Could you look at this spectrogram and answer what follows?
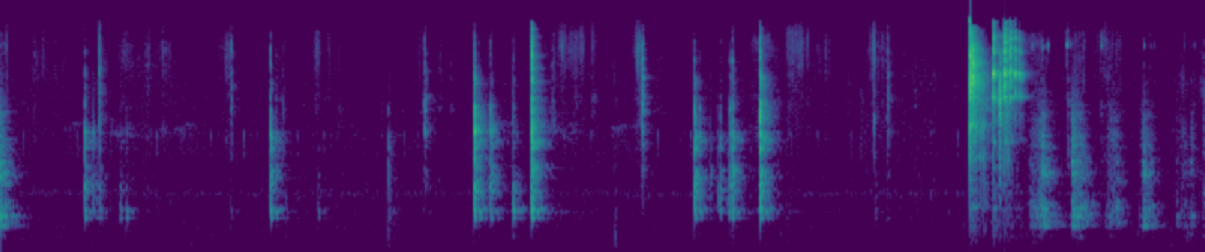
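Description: Steel lathe parts being handled by hand: scattered light metallic clinks and knocks, with a louder cluster of clanks near the end.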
